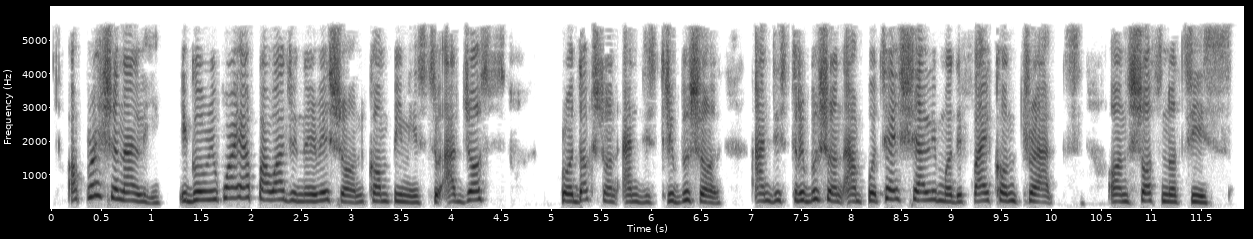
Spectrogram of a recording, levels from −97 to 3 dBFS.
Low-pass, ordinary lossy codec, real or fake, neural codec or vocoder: 5.4 kHz; MP3, 48 kbps; fake; codec, 16 kHz, 4.8 kbps, FACodec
